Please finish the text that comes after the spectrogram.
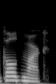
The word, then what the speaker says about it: Goldmark: The old currency of Germany prior to WWI was called the Goldmark, pretty much pronounced like that, and it was exchangeable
